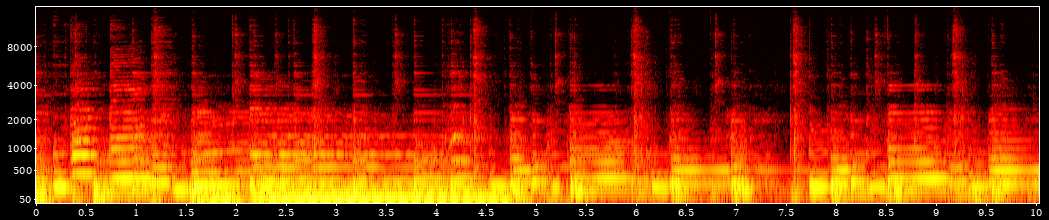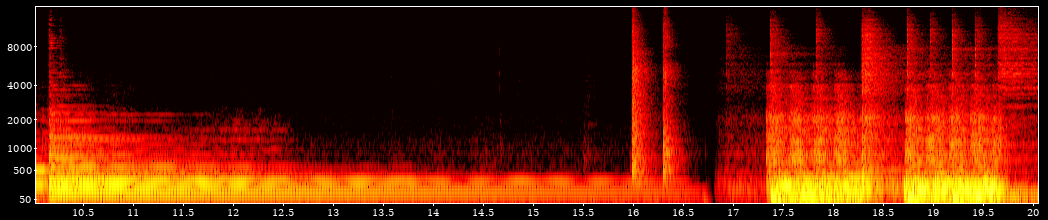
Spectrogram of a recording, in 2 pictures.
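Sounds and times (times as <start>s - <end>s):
deep bass: 0.0s - 5.6s, 17.4s - 19.8s
guitar music over loudspeakers: 0.0s - 15.7s, 17.4s - 19.7s.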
